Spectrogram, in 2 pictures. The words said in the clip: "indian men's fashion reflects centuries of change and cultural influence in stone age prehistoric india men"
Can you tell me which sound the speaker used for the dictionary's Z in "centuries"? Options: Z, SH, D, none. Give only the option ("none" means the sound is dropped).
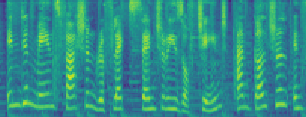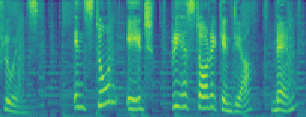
Z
